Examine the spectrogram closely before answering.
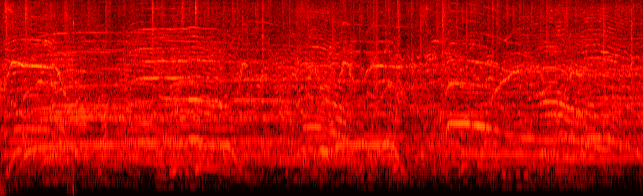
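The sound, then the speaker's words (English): An outdoor concert crowd at Mount Shasta cheers and shouts steadily for about ten seconds, many voices overlapping in a dense, loud roar with scattered whoops rising above it and no break in the noise. “If you want more, you better cheer.”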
